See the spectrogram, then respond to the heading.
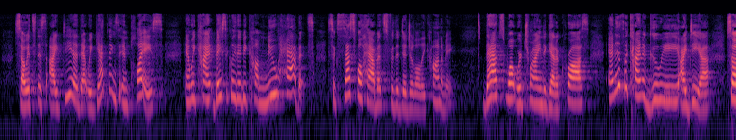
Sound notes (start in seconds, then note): none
